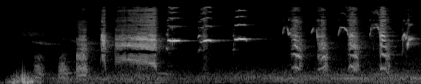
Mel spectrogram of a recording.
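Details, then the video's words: Javan myna singing 'gacor' on a master recording: a long harsh buzzing rasp, then clear level whistles, followed by a run of quick scratchy notes. "Para Penghobi Burung Jalak Wajib Putar Masteran Jalak Kebo Ini |Masteran Jalak gacor"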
